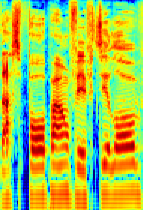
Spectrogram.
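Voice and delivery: cheery, friendly Liverpool Scouse accent.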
